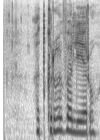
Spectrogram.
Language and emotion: Russian, neutral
